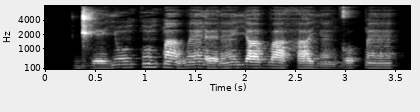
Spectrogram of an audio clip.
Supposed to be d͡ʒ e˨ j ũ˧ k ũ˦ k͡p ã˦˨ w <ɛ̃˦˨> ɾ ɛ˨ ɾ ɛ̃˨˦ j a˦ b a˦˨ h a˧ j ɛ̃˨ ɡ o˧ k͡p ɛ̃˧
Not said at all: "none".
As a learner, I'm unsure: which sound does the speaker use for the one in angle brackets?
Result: ɛ̃˧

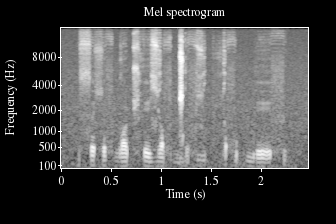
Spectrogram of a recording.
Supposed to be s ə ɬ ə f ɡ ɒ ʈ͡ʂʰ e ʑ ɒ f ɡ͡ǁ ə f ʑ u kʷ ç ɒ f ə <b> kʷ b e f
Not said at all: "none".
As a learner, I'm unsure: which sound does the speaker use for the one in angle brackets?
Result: none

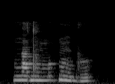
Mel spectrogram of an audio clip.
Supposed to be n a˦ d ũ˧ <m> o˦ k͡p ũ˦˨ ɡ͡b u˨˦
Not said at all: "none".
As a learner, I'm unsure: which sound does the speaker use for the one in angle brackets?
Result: m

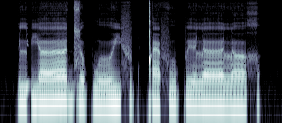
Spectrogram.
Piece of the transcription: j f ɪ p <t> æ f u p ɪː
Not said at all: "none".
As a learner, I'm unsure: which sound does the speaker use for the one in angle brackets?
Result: ǃ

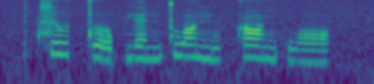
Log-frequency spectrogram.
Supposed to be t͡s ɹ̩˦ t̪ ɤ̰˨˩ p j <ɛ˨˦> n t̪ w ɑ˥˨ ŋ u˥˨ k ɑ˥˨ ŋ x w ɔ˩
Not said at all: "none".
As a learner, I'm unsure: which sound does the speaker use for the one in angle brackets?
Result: ɛ˨˦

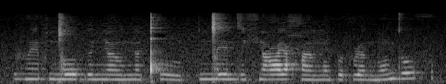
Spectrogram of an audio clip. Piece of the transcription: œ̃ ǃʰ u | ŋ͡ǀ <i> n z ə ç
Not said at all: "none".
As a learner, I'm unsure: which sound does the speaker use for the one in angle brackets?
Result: e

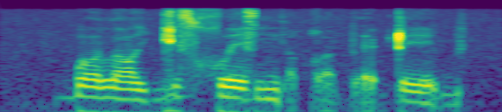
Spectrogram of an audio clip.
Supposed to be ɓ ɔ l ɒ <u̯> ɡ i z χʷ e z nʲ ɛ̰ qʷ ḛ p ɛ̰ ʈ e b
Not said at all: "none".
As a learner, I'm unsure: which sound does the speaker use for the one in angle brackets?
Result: i̯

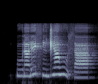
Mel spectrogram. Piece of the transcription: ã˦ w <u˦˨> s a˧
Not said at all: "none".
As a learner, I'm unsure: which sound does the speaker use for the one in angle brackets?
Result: u˦˨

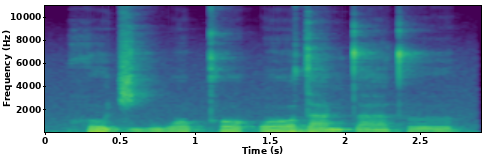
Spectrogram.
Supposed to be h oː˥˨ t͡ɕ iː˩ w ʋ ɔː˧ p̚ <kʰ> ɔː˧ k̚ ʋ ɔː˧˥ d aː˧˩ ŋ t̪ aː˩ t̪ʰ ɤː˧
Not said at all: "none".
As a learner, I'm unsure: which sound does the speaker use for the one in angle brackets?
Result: kʰ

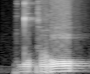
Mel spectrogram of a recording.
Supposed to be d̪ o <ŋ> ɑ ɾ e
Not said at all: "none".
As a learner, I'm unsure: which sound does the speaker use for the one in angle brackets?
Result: k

